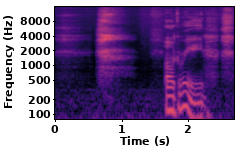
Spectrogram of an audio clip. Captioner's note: sigh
